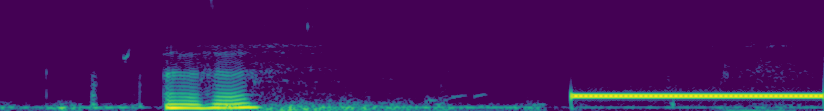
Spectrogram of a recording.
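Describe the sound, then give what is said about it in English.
After some low background murmur and a brief harmonic burst, a loud, steady phone ringing tone of a call to a friend begins and holds one unbroken mid pitch through to the end. “You gotta pick up, babe.”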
